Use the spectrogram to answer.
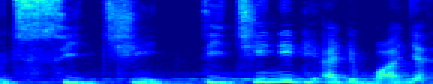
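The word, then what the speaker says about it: Siccîn: Kalau baca tu Sitchin tapi sebenarnya cara dia punya kita pronounce adalah Sitchin.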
